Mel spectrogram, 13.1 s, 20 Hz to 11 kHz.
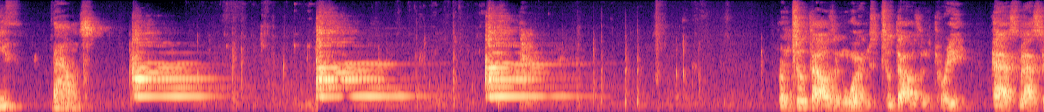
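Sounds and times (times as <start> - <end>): bell tolling: 1.6 - 3.1, 3.8 - 7.7.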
